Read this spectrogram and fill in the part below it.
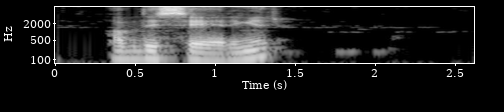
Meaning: indefinite plural of abdisering
- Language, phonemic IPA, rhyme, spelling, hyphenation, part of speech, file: Norwegian Bokmål, /abdɪˈseːrɪŋər/, -ər, abdiseringer, ab‧di‧ser‧ing‧er, noun, NB - Pronunciation of Norwegian Bokmål «abdiseringer».ogg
